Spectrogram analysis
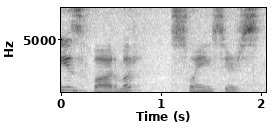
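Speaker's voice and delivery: very slow, word by word for students to write; slow, careful dictation pace. Shown as a demonstration. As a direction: spell it out slowly for the class to copy. Teacher dictating English question.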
